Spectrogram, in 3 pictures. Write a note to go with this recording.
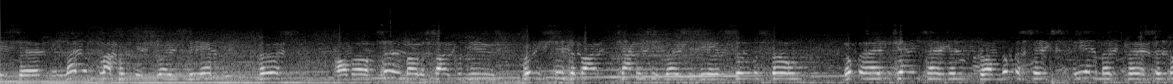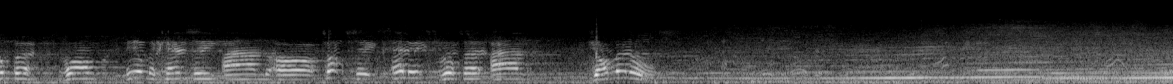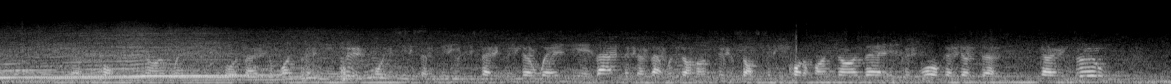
BSB 1998 ... Superbikes ... Race 1 ... commentary ... one point stereo mic to minidisk ... almost the full race distance ... time is optional ...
